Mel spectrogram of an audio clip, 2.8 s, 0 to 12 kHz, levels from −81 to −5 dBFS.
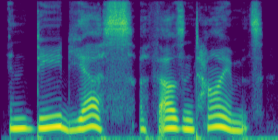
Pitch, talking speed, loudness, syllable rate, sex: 200 Hz, 110 wpm, -15 LUFS, 3.2 syllables/s, female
